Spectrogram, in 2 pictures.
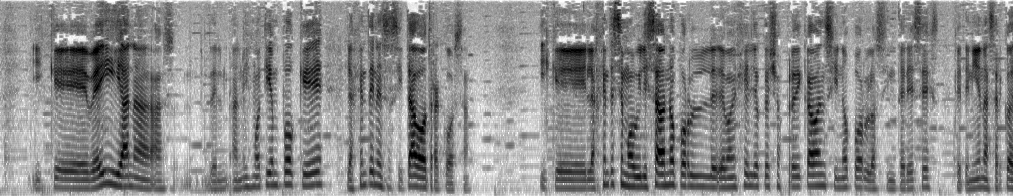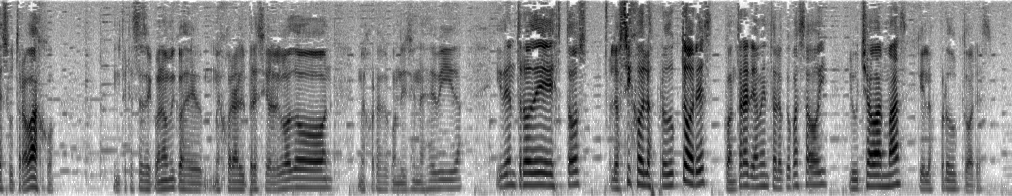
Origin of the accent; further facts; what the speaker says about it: Argentina; todos sabemos que nosotros como Argentina tenemos una matriz productiva muy siempre mirando hacia Europa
